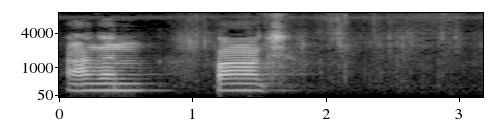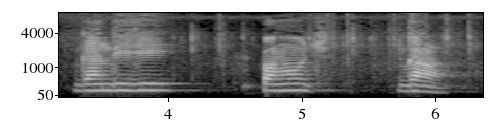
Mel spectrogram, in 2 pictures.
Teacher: अनुनासिक, इसमें नाक से कम और मुंह से अधिक मात्रा में सांस निकलने पर लगाया जाता है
